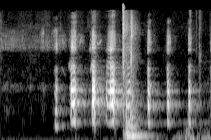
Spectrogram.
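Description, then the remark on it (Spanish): A quick clatter and dull knock of headphones dropping, set among a rapid run of bright, chirpy blips that patter along for under two seconds. “Ese fue el sonido de los auriculares yéndose.”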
